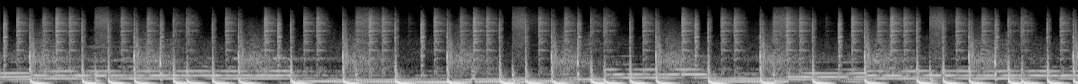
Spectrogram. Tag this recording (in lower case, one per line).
electronica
